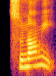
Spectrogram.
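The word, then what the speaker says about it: tsunami: सुनामी, बेटा सुनामी में T silent है, ठीक है।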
